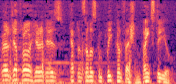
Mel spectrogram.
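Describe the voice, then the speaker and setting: A man's voice: on the high side, lively intonation, fairly quick, over loud music, natural voice. A man playing an earnest, questioning prison warden in 1940s radio drama. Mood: earnest puzzled. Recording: muffled vintage radio recording.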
